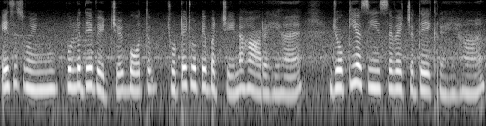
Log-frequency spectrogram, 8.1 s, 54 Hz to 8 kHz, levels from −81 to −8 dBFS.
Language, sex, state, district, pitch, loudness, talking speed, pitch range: Punjabi, female, Punjab, Kapurthala, 235 Hz, -18 LUFS, 150 wpm, 210-255 Hz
